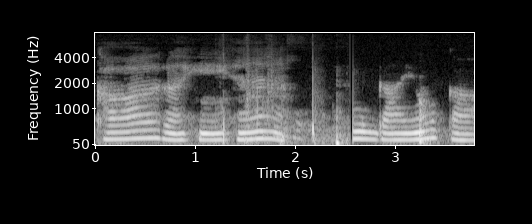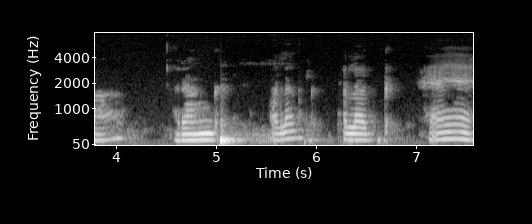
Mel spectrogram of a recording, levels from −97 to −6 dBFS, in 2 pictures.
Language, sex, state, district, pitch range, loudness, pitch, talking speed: Hindi, female, Punjab, Fazilka, 165-190 Hz, -21 LUFS, 170 Hz, 70 wpm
